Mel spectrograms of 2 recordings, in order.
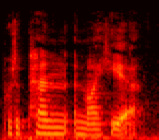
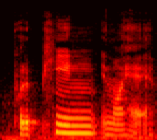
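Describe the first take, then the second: First: It is said in a New Zealand accent. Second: It is said in an Australian accent.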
